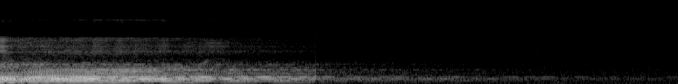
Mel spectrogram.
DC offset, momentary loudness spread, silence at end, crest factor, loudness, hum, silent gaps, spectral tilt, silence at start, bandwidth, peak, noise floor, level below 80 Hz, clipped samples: under 0.1%; 17 LU; 3 s; 18 dB; -25 LUFS; none; none; -9 dB/octave; 0 s; 8.8 kHz; -10 dBFS; -63 dBFS; -52 dBFS; under 0.1%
